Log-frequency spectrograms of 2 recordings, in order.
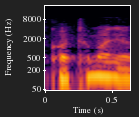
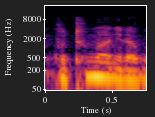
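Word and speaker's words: Guttmann: 이제 거트만이라고 되는데 구트만이라고 읽죠. 구트만은 근대 스포츠의 특성을 이렇게 수량, 합리, 전문, 관료, 세속, 평등, 기록의 특징으로 얘기를 했어요.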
